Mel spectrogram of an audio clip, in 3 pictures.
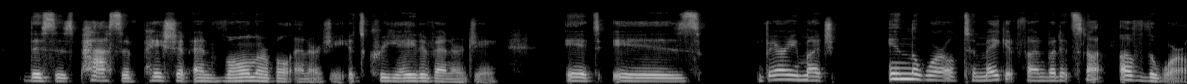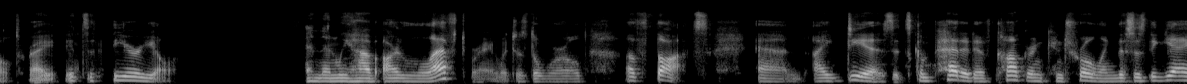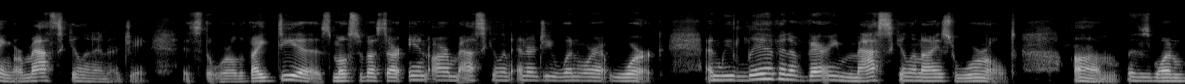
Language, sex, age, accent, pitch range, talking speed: English, female, 30-49, American, 155-195 Hz, 145 wpm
